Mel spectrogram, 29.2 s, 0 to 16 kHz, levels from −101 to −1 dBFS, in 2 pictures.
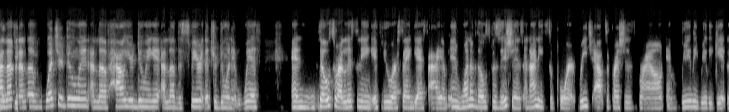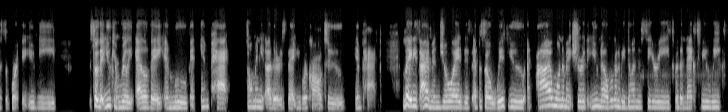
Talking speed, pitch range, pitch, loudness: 220 wpm, 175-200 Hz, 185 Hz, -26 LUFS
